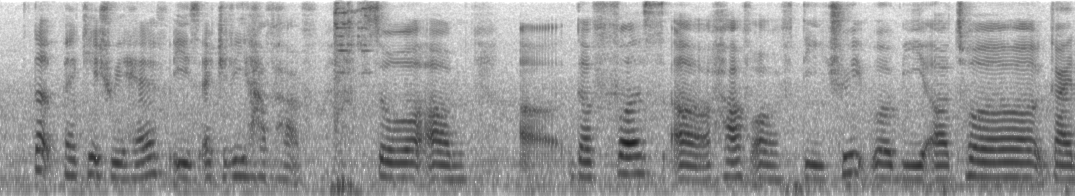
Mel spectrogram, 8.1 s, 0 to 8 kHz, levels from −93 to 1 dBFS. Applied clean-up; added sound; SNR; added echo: none; Shatter; 7 dB; none.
